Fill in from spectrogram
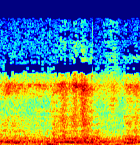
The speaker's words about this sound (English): going to get loud here with the cars going underground, and I apologize.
